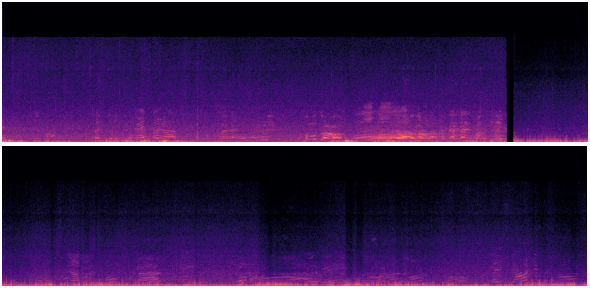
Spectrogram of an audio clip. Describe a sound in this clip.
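Many children chatter and call out nearby outdoors.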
